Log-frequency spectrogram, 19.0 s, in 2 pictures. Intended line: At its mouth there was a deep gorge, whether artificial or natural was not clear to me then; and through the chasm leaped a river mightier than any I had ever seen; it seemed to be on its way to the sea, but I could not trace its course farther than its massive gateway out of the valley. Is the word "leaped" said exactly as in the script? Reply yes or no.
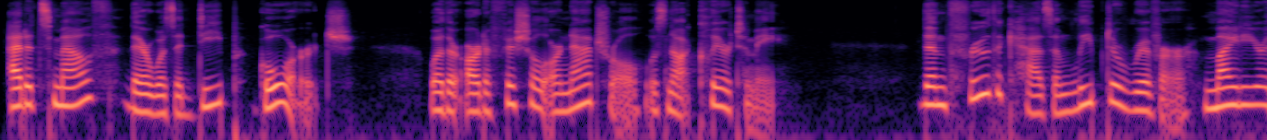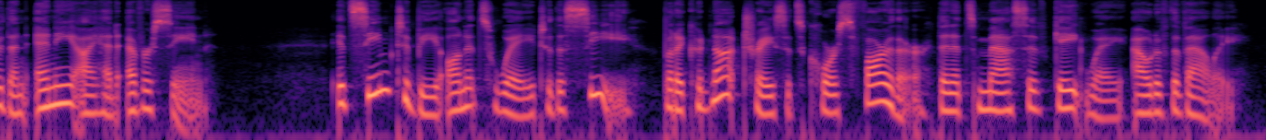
yes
